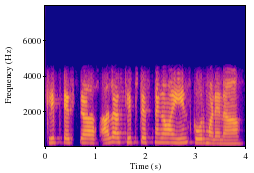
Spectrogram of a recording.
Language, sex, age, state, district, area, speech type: Kannada, female, 45-60, Karnataka, Gulbarga, urban, conversation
